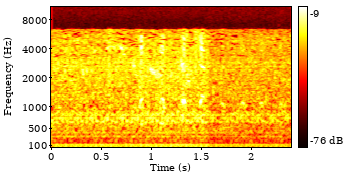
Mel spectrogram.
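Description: Chickens clucking in the farming video game Farming Simulator 19, a small flock of six birds in their coop area, with soft, steady overlapping clucks over a continuous low game hum and no talking.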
